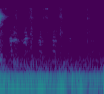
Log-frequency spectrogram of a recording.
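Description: A wide-tooth comb raked through a synthetic afro wig in faint, repeated strokes, a few a second, to fluff the curls out.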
